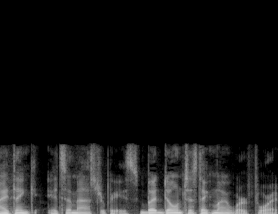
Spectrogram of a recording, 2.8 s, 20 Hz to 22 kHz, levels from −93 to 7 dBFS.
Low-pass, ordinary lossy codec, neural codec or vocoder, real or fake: 7.2 kHz; MP3, 64 kbps; codec, 16 kHz, 2 kbps, FunCodec, trained on LibriTTS, 25 frames a second; fake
